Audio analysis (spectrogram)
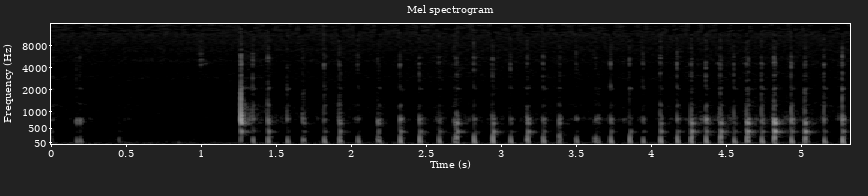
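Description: A small, hollow, empty clear plastic box is held upright and tapped and rubbed with the fingertips. A couple of soft early taps give way to a steady, quick run of dry, hollow knocks with a mid-pitched plastic tone, 31 taps in all. Each tap dies away almost instantly.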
